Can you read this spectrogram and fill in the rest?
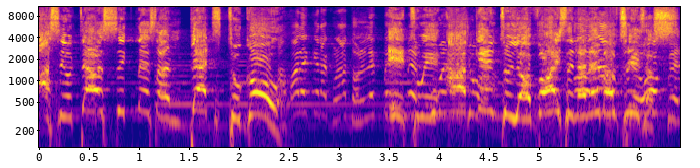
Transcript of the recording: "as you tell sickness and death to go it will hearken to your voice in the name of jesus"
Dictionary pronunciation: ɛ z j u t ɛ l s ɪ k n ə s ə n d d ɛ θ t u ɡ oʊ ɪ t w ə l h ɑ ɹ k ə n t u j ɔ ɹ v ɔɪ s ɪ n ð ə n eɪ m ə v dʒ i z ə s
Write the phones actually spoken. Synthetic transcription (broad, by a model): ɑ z j u t ɛ l s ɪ k n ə s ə n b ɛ t t u ɡ oʊ ɪ t w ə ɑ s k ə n t u j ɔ v ɔɪ s ɪ n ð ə n eɪ m ə v dʒ i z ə s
